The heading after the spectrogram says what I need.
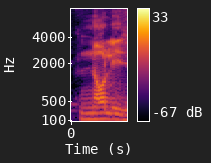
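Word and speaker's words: knowledge: जाता है ठीक है जैसे नॉलेज है तो यहां के साइलेंट है साइलेंट वाले सब लोगों को हमें टारगेट करना है नौ लीजिए ना कैसे चालू होती है ठीक है लेकिन हम बोलते हैं नॉलेज नॉलेज तो इस हिसाब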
